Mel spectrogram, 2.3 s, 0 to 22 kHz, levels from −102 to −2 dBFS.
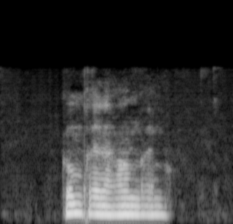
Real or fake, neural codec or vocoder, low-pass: fake; codec, 16 kHz, 8 kbps, FreqCodec, smaller model; 7.2 kHz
